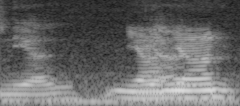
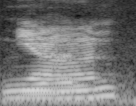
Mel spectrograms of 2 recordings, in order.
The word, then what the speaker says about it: Nyan: Nyan. Nyan. Nyan. Nyan Nuevo. Or Nuevo. Nuevo. Which you remember from viral news a few years ago, but Nyan Nuevo has some serious problems.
